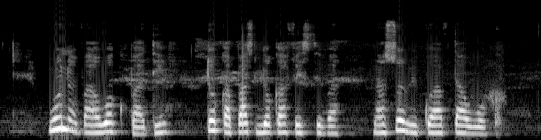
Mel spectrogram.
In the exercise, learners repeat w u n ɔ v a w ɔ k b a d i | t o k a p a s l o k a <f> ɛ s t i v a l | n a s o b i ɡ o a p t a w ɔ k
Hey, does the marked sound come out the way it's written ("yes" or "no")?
yes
